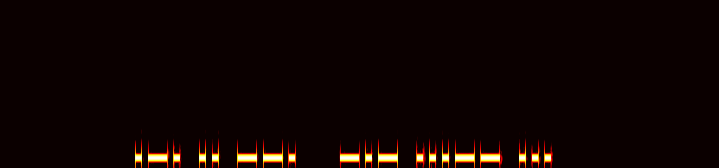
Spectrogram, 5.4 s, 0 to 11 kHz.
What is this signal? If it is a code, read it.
Morse code, heard as a keyed tone, about 25 wpm, 700 Hz. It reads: RIG K3S
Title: Common QSO Phrases 25wpm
